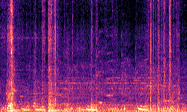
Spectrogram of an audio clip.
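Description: Pigeons at a breeding farm coo softly several times at moderate distance, low rolling calls repeating amid faint clatter and scattered background noise.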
